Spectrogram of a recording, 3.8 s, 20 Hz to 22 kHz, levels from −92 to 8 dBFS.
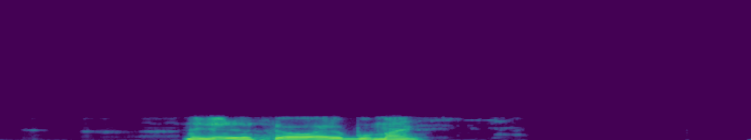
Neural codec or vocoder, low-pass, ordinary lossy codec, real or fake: codec, 16 kHz, 4 kbps, FunCodec, trained on LibriTTS, 50 frames a second; 3.6 kHz; Opus, 64 kbps; fake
